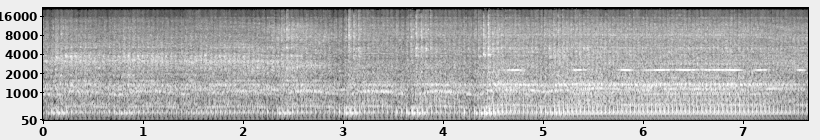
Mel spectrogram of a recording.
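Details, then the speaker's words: Honda small engine on an Eastonmade 916 log splitter, surging up and down near idle but smooth at full throttle; owner suspects a clogged carburetor pilot (idle) jet, to be cleared with carb on machine. "When it's running full throttle, it actually seems to be running pretty smooth, but as you turn it down, it starts that surging back and forth."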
